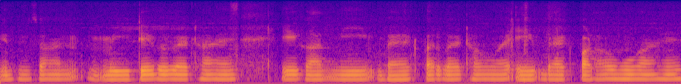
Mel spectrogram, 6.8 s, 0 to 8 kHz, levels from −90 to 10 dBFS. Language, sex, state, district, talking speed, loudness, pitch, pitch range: Hindi, male, Uttar Pradesh, Muzaffarnagar, 150 wpm, -21 LUFS, 120 Hz, 115-120 Hz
